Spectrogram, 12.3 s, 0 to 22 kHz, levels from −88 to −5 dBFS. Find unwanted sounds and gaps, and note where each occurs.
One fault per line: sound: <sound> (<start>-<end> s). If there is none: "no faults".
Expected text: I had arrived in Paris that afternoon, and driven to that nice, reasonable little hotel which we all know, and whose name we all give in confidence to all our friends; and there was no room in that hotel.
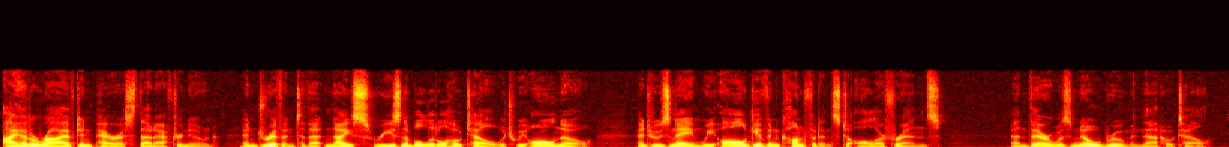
no faults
